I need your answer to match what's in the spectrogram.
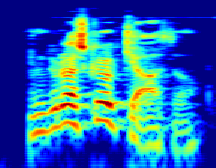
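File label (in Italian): "scrocchia", vocabolario dialettale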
